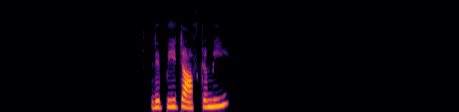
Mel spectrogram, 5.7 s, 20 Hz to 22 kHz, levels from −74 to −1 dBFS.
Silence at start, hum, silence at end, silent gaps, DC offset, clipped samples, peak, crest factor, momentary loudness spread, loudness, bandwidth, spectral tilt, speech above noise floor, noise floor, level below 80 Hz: 1.9 s; none; 2.9 s; none; under 0.1%; under 0.1%; -4 dBFS; 22 dB; 8 LU; -20 LUFS; 9.6 kHz; -7 dB/octave; over 71 dB; under -90 dBFS; -70 dBFS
